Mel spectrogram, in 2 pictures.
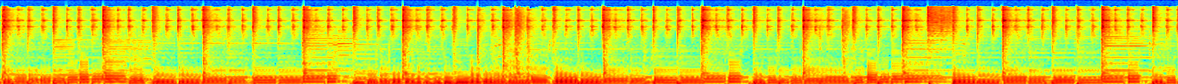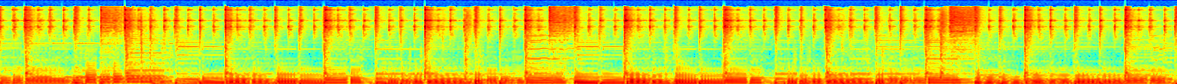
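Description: Electric bass guitar played fingerstyle, running a quick line of eighth and sixteenth notes that climbs and falls through the chord changes, with drums keeping time in the background.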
